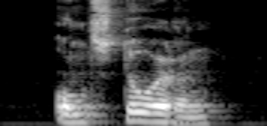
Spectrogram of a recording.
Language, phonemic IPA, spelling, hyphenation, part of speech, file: Dutch, /ˌɔntˈstoː.rə(n)/, ontstoren, ont‧sto‧ren, verb, Nl-ontstoren.ogg
- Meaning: 1. to suppress interference 2. to suppress noise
